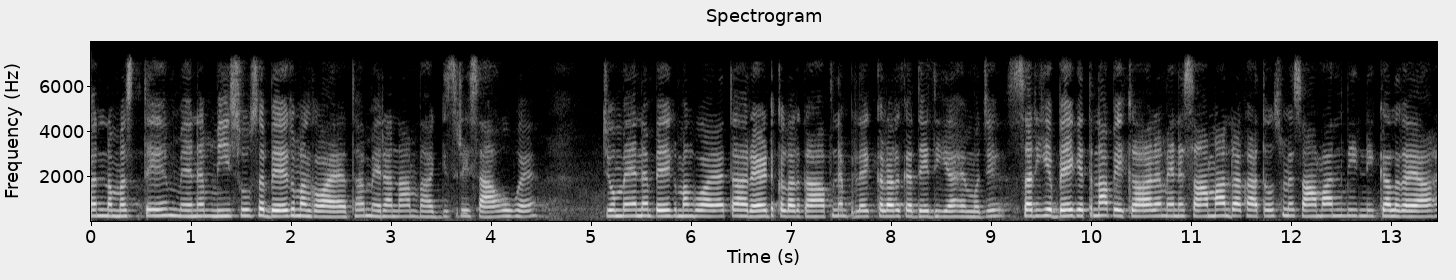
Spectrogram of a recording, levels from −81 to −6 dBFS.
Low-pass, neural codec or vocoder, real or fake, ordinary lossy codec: 7.2 kHz; codec, 16 kHz, 2 kbps, X-Codec, WavLM features, trained on Multilingual LibriSpeech; fake; none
